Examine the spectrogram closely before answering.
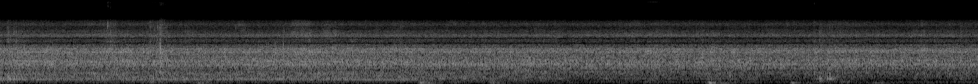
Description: The noise inside a bus. There is no code.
